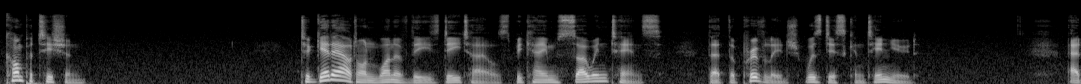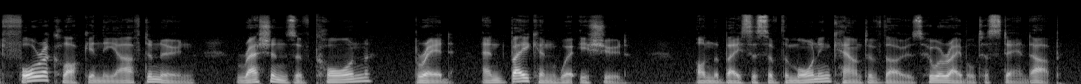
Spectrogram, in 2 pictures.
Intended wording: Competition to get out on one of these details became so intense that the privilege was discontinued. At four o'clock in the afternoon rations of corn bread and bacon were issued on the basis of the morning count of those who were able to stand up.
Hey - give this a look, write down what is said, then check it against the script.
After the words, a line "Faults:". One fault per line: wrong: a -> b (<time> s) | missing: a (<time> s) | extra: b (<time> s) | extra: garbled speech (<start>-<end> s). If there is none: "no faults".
Competition to get out on one of these details became so intense that the privilege was discontinued. At four o'clock in the afternoon rations of corn bread and bacon were issued on the basis of the morning count of those who were able to stand up.
Faults:
no faults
